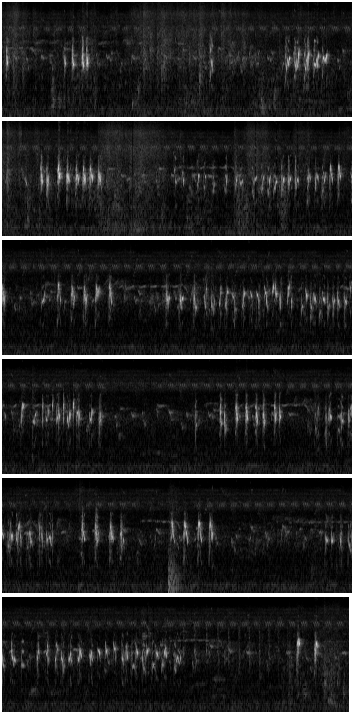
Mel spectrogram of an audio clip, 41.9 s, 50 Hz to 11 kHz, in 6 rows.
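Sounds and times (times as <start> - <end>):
bird chattering song: 0.0 - 41.9
thump: 31.3 - 31.8.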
